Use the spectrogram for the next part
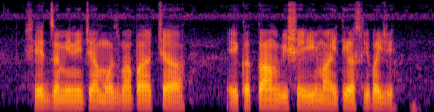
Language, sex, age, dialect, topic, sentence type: Marathi, male, 18-24, Varhadi, agriculture, statement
